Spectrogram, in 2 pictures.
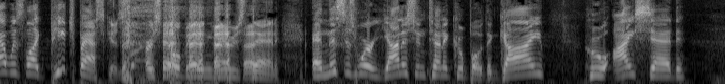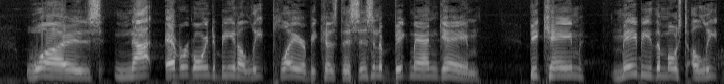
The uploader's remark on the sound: Full Show LIVE from Greenway Kia in West Palm Beach.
